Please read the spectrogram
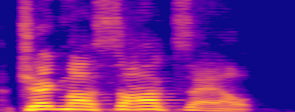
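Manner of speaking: very high, proud, boastful screaming shriek. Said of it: "he kept screaming to all the nurses".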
